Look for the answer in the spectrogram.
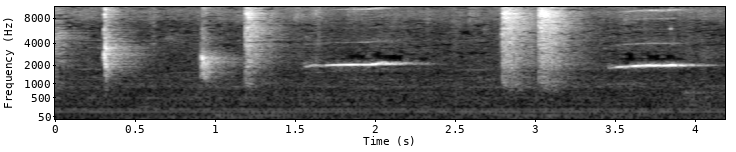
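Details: Two long, pure, slightly rising whistles from a white-rumped shama's melodious song, separated by loud dry clicks and snaps, with a soft steady hum behind.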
